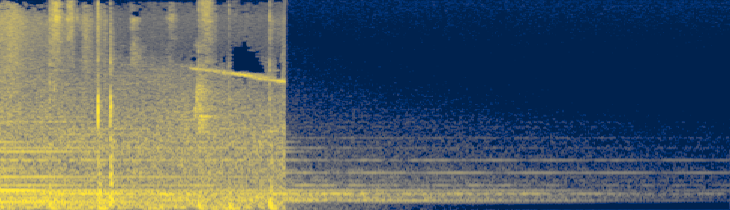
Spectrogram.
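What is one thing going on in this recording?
An acoustic guitar is strummed, and its chords ring out and fade slowly.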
